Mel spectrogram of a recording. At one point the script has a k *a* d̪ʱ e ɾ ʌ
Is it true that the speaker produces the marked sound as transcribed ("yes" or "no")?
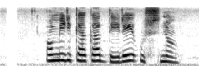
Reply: yes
